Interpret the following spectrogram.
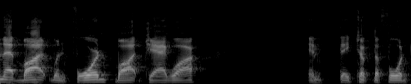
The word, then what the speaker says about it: Jaguar: It is not pronounced Jaguar. It's fucking Jaguar.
